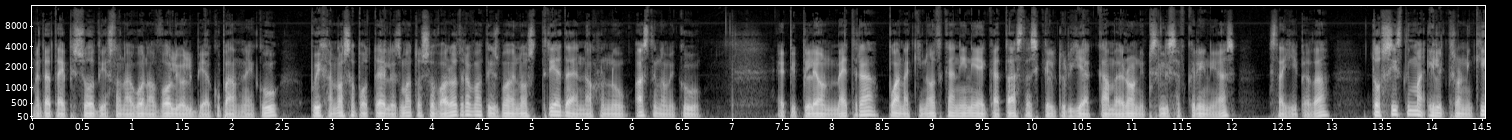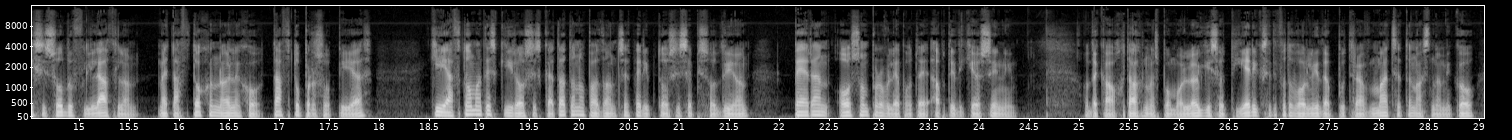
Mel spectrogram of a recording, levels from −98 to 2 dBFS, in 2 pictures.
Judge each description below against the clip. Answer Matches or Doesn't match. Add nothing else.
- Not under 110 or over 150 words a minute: Matches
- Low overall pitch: Matches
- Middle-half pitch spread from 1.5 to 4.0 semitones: Doesn't match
